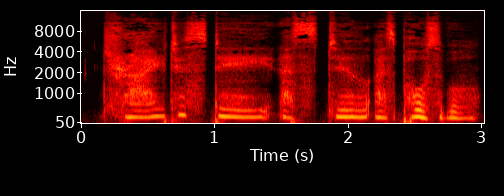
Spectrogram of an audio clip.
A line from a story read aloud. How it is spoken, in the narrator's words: Faye's voice whispered from behind me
